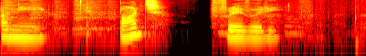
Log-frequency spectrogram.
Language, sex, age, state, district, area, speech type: Nepali, female, 30-45, West Bengal, Darjeeling, rural, spontaneous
